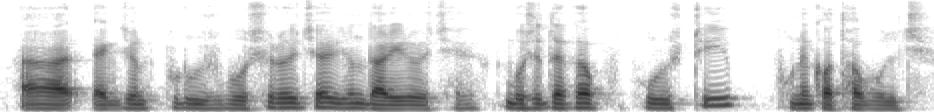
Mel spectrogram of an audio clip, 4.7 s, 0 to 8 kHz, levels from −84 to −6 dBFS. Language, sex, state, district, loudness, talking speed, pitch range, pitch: Bengali, male, West Bengal, Malda, -29 LUFS, 195 wpm, 105-125 Hz, 110 Hz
